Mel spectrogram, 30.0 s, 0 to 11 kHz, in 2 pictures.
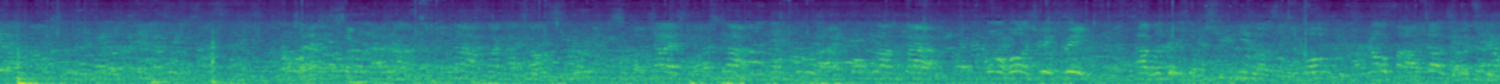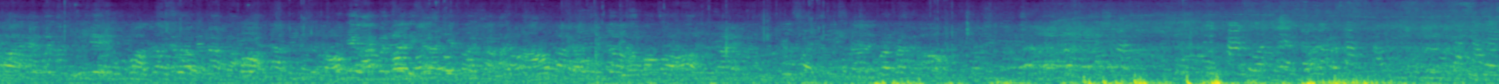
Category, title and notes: Soundscapes > Urban
Street Ambience near Wat Phra Kaew, Bangkok, Thailand (Feb 23, 2019)
Field recording near Wat Phra Kaew, Bangkok, Thailand, on February 23, 2019. Captures temple surroundings, street sounds, tourists, and local atmosphere.
street, ambient, Bangkok, tourists, Kaew, Wat, Thailand, urban, soundscape, Phra, temple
